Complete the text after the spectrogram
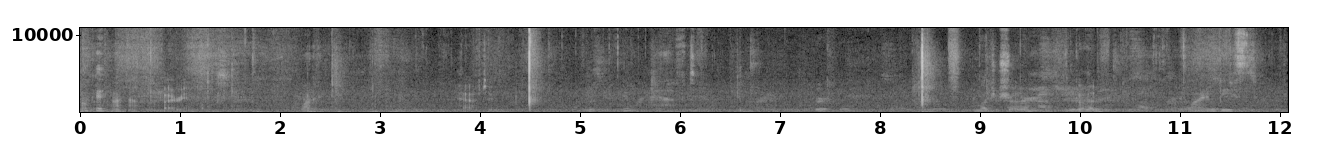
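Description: Playing cards slide and tap on a soft mat.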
